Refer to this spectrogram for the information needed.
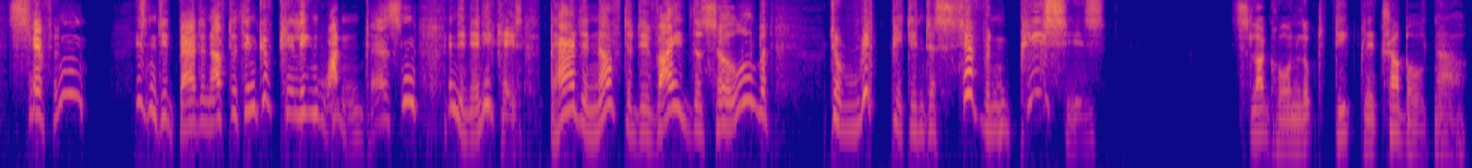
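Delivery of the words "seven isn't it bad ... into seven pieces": high-pitched, appalled professor voice; horrified professor. Acted. Professor appalled at ripping soul into seven, horrified. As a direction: shoot up high in disbelief, keep protesting.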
